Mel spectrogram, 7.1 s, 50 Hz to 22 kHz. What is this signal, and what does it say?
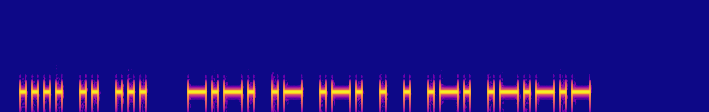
Morse code, heard as a keyed tone, about 20 wpm, 700 Hz. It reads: HIS CAREER.
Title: Sentences with 7-Word Phrases - 20wpm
